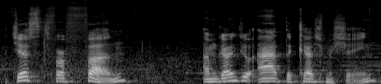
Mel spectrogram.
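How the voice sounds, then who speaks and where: Man, Dutch accent, middle pitch, casual game-stream chatter, reads chat aloud, faint music behind. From Netherlands. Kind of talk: casual livestream commentary while playing a game.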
